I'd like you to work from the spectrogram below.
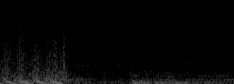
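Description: Heavy suppressive gunfire in Warhammer 40k Chaos Gate: Daemonhunters, a rapid burst of repeated booming shots for about half a second, then a low rumbling tail and a softer second thud.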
